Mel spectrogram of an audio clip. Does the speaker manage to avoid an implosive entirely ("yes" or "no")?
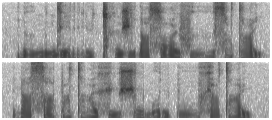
no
